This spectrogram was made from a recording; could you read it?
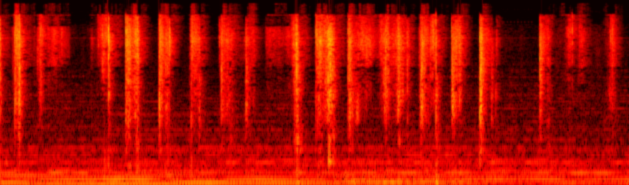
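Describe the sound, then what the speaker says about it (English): Close, dry riffling and flicking of a deck of handwritten cards being shuffled, a rapid series of crisp papery bursts with short pauses between them and no talking. "I'm going to start wrapping up this reading by drawing out a deck of cards from this box of cards."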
